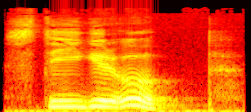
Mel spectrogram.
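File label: "stiger upp", Swedish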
